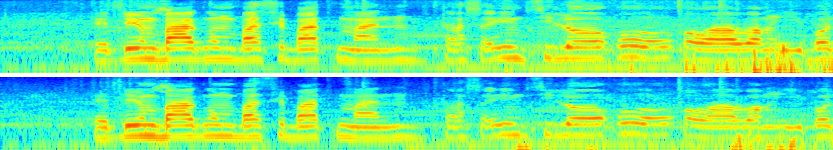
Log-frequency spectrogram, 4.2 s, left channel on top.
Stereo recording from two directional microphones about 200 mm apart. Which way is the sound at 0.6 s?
35° right (ahead or behind).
